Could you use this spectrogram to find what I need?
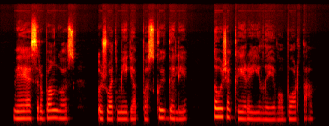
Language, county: Lithuanian, Tauragė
